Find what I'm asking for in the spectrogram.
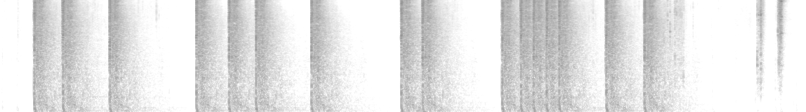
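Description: Bursts of automatic gunfire in the mobile game PUBG Mobile KR, several rapid volleys separated by short pauses, loud and close, with a few faint single shots at the end.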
